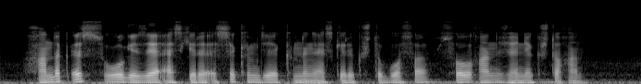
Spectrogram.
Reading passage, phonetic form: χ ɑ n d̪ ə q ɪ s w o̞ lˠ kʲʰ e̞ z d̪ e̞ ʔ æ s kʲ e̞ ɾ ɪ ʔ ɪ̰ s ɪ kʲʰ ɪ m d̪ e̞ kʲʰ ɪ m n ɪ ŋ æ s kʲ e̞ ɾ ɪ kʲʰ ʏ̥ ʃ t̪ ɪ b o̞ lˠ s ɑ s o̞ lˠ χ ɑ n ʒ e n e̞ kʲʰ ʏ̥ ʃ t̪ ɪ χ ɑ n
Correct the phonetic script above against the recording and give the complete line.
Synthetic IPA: χ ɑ n d̪ ə q ɪ s w o̞ lˠ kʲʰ e̞ z d̪ e̞ ʔ æ s kʲ e̞ ɾ ɪ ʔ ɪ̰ s ɪ kʲʰ ɪ m d̪ e̞ kʲʰ ɪ m n ɪ ŋ æ s kʲ e̞ ɾ ɪ kʲʰ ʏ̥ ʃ t̪ ɪ b o̞ lˠ s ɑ s o̞ lˠ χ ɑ n ʒ æ n e̞ kʲʰ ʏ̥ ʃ t̪ ɪ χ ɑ n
